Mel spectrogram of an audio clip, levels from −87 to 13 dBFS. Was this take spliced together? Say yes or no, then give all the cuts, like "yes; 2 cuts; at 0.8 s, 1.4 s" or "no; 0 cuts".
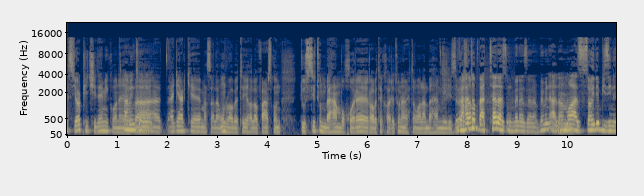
no; 0 cuts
